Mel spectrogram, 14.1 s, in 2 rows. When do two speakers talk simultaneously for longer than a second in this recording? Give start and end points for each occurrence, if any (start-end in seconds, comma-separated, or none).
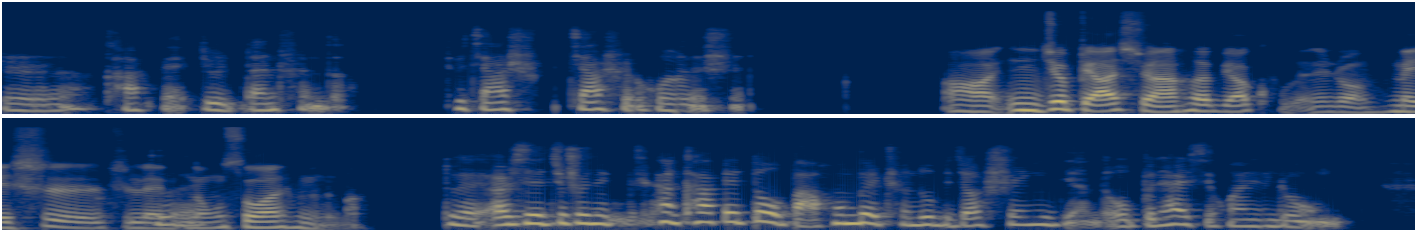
none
